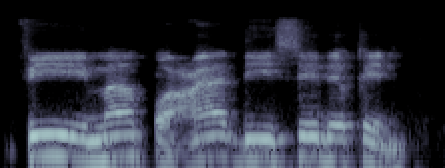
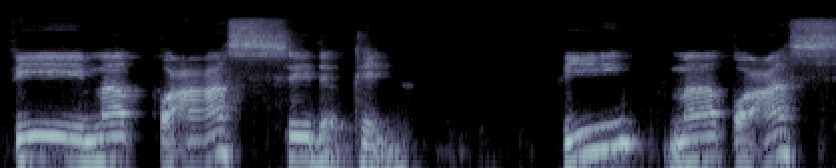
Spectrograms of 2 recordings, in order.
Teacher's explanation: Kita jangan sebut dal, kita terus sebut sad. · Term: idgham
